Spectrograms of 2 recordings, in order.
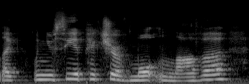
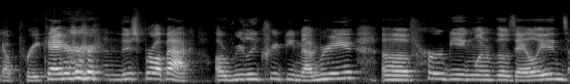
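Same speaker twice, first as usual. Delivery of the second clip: usual speaking voice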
